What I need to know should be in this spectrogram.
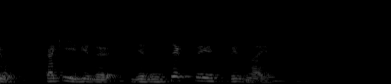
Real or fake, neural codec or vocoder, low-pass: real; none; 3.6 kHz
